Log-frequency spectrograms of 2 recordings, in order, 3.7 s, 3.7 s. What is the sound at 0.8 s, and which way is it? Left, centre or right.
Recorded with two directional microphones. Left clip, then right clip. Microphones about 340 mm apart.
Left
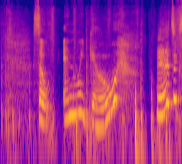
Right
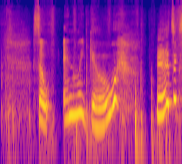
Speech, right.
